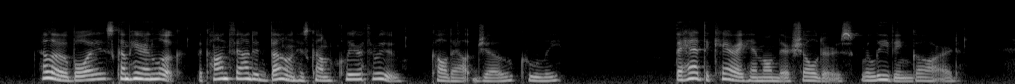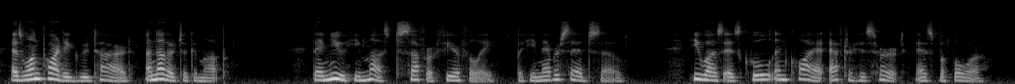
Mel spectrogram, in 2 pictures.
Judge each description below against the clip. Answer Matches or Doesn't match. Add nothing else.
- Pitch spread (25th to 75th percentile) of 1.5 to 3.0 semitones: Doesn't match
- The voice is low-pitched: Doesn't match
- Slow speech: Doesn't match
